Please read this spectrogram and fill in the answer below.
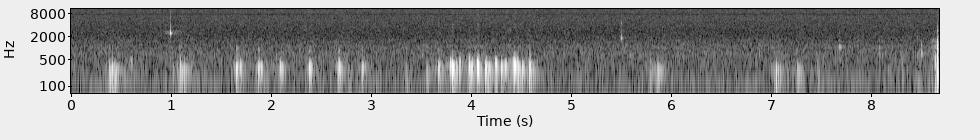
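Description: Soft, irregular low gurgles and bubbling pops, with a longer rumbling run in the middle; ordinary stomach growling in a quiet room.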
